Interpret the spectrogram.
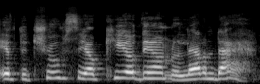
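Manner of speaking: loud, slow scripture proclamation; fervent sermon quote; preaching. Acted. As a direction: proclaim it from the pulpit. Quoting scripture loudly, slow.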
